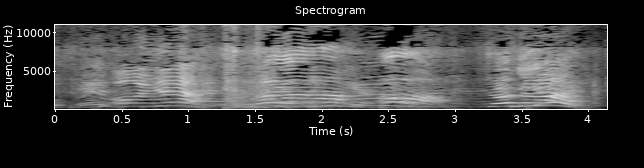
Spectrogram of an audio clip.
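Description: Children playing and calling out in high voices, several at once, with a brief lull about three seconds in.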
